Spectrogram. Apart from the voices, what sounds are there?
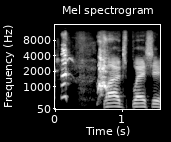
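dog barking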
